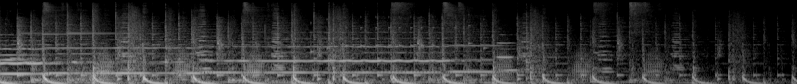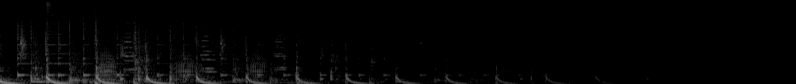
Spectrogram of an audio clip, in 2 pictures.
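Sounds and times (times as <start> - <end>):
orchestral music: 0.0 - 7.4.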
